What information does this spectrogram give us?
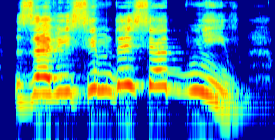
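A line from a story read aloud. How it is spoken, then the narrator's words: Exclamation. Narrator (Ukrainian): вигукнув Ендрю Стюарт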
